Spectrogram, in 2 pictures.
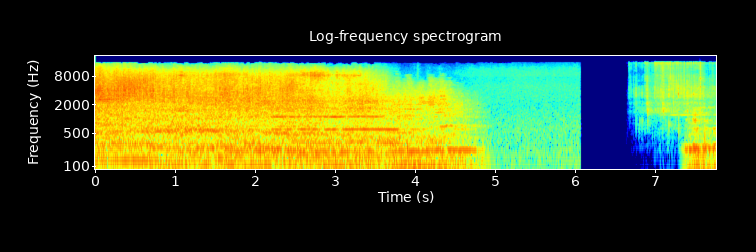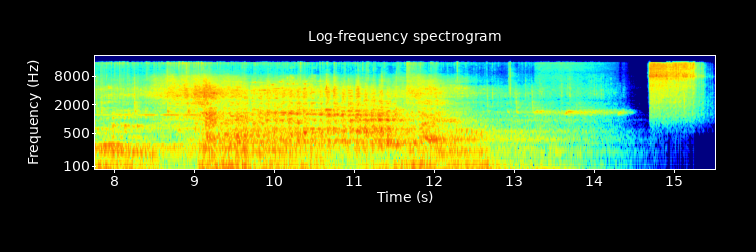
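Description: A giant creature lets out loud, deep, rumbling roars.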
